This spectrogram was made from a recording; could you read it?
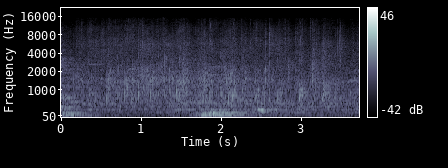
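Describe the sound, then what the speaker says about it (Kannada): Sustained applause from an audience honouring teachers at a school alumni reunion and teacher-felicitation event, steady clapping throughout with a brief swell near the middle. "ಆ ಗುರುವೃಂದಕ್ಕೂ ಒಂದು ಚಪ್ಪಾಳೆ"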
